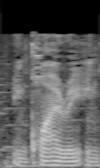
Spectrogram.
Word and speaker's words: inquiry: 大家都是读 inquiry, 重音在于第二个音节 ,query, so it's inquiry, 前面呢只需要一个很轻的 in, 但如果 N 音呢很多时候受后面的 K 音影响呢就会变成好像 in 咁样嘅 inquiry 就唔需要咧读成 enquiry 嘅，虽然佢嘅串法系 en，咁个原因就系因为佢第一个音节咧佢唔系重音，唔系重音咧，通常咧我 en 咧都唔会读 n 嘅，通常读 in 就可以啦。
